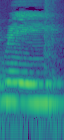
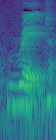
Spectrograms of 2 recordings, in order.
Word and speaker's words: read: Now you know that ea can make a long e sound with ea, and it can also make a short et sound as in red. So when you see this word, you could say read or read.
